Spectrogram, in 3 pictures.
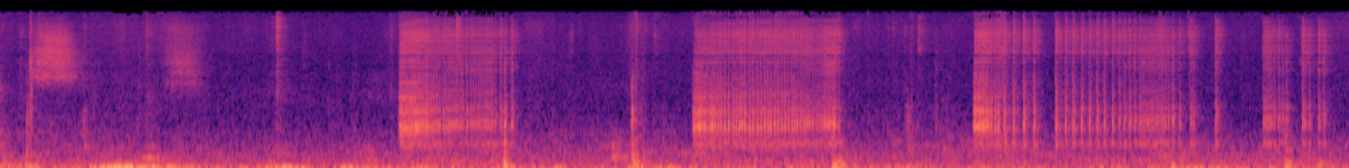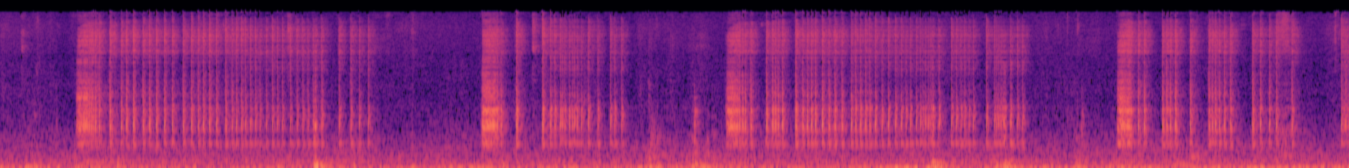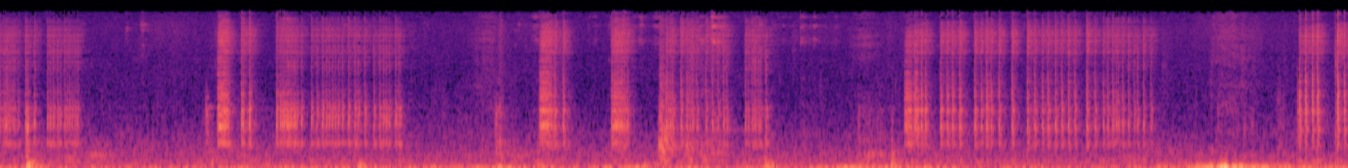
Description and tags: Sound we recorded in class by pushing up and down gently on a table. Sounds like a door creaking.
creak, creaking, door-creak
